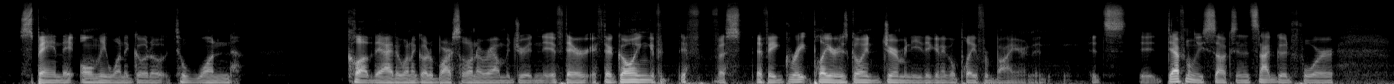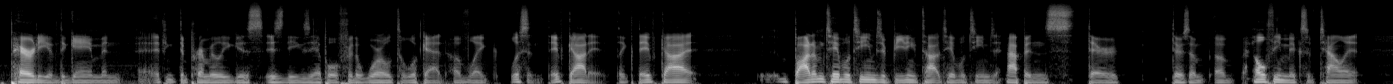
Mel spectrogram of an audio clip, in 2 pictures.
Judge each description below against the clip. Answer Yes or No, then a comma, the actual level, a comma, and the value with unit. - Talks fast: Yes, fast, 215 wpm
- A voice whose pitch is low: Yes, very low, 90 Hz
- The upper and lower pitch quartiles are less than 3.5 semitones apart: Yes, narrow, 2.6 semitones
